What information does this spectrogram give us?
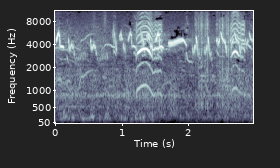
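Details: Northern lapwings in the Eifel, Germany, giving wheezy, slurred, arching 'pee-wit' calls, several overlapping in quick succession, over a low background murmur.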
